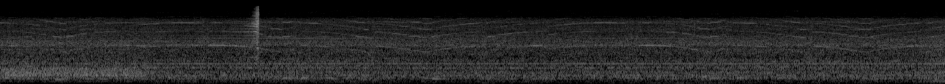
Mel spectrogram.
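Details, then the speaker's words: Creality CR-10 Mini 3D printer after replacing all three control box fans (one had a faulty bearing) with quieter ones: soft, even high whirr with sweeping motor tones; extruder fan and steppers now loudest, no rattle; fans healthy. "okay so after changing all the fans in the control box the control box itself is a lot quieter the thing that makes the most noise now is this fan on the extruder and of course the stepper motors when the machine is running"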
